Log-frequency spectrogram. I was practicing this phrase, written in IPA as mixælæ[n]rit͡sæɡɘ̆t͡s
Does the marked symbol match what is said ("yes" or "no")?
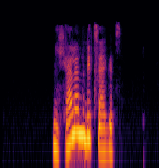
yes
